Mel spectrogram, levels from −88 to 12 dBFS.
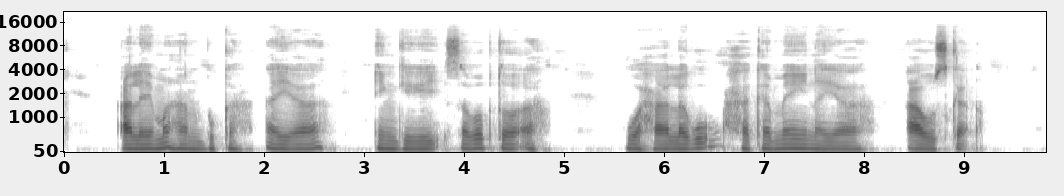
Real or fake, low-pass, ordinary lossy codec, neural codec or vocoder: real; 14.4 kHz; AAC, 96 kbps; none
